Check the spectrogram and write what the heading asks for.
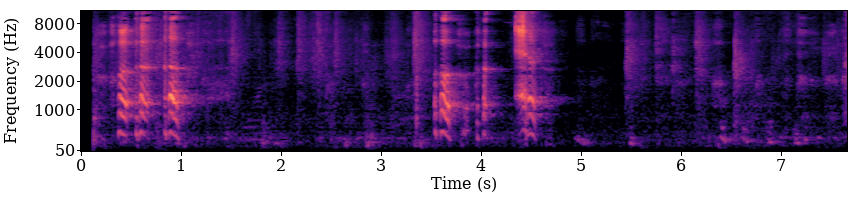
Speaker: What's going on over there, Bubby? Because I'm coughing.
